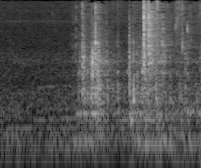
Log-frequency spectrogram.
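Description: Cubes of clear jelly sliding off a plate and dropping into a pot of water: a quick run of knocks and clatters between about one and two seconds in.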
